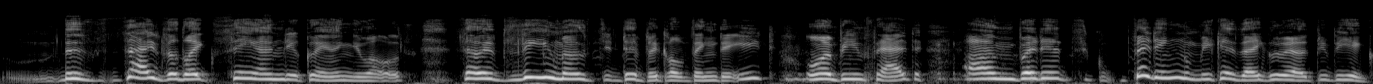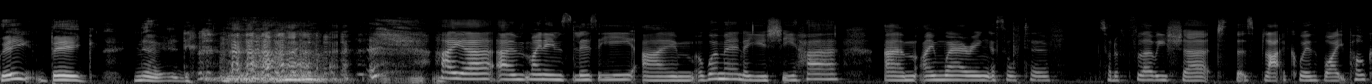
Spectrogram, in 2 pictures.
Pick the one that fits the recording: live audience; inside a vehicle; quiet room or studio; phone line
live audience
